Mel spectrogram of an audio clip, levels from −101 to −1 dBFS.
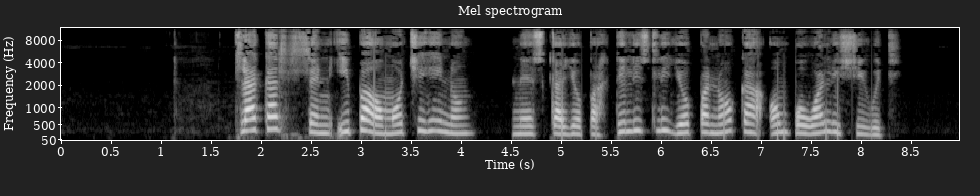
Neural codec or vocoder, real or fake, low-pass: none; real; 10.8 kHz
